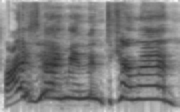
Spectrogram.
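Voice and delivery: high, exasperated shout; yelling. Acted. Daughter turning on her mother, yelling. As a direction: snap back in a high pitch. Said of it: "مالك بتزعقي ليه؟".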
